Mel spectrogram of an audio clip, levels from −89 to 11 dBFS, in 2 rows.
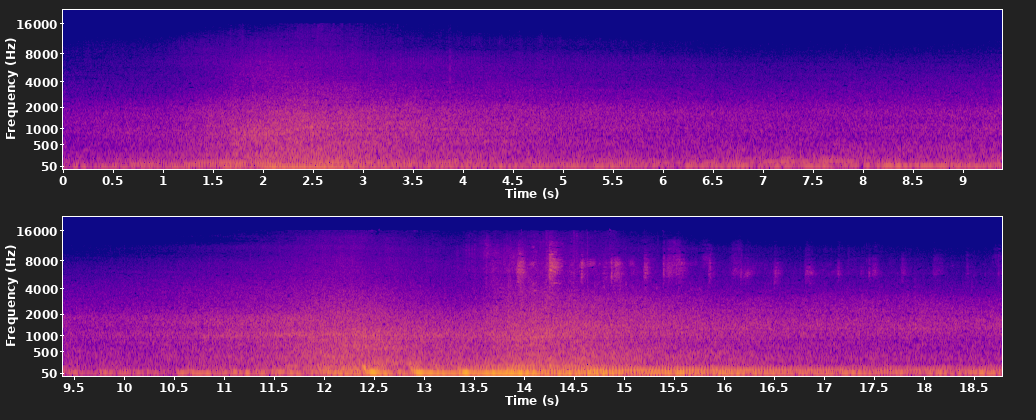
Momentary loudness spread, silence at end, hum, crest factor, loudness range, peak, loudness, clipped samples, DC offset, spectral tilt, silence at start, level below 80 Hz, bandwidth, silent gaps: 19 LU; 0 s; none; 20 dB; 17 LU; -4 dBFS; -25 LUFS; under 0.1%; under 0.1%; -5.5 dB/octave; 0 s; -26 dBFS; 12 kHz; none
